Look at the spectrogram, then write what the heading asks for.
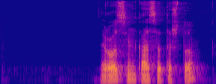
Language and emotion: Russian, neutral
